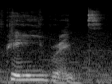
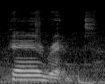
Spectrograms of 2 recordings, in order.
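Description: First: The first vowel sounds like 'ay'. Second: The first vowel sounds like 'air'. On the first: The speaker calls it wrong. "So it's not pay rent" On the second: The speaker calls it right. "the diphthong air"

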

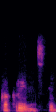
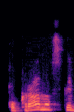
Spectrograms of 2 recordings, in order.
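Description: First: The second syllable has an 'ay' diphthong sound. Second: The second syllable has a plain 'a' sound. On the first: "мы транслитерируем таким вот образом" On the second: "можете услышать или прочесть Кокрановская библиотека"

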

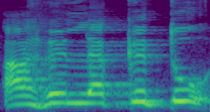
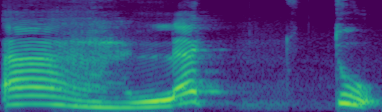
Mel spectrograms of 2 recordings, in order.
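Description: First: The k sound is released with an echoing bounce. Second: The k sound joins smoothly into the t. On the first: The speaker calls it wrong. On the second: The speaker calls it right.

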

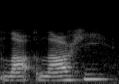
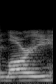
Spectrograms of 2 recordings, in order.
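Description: First: The nickname is said the German way. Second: The nickname is said the American way. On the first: The speaker calls it right. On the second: The speaker calls it wrong.

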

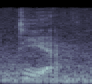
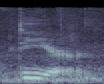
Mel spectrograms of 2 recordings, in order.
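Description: First: It is said with a German accent. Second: It is said with a strong American accent. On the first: The speaker calls it right. "But it's pronounced in German" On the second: The speaker calls it wrong. "If I had a strong American accent, I would say dear"

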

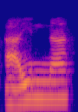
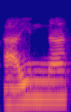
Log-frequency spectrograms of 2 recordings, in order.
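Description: First: The second glottal stop is softened and eased. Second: The same.

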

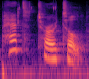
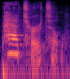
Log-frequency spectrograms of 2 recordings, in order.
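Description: First: The t sound is said twice, once per word. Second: The t sound is said only once, shared. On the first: "telaffuz edilmesini beklediğimiz" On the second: "Bir tane T"

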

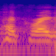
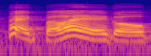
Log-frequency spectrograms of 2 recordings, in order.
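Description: First: It is said with a plain English accent. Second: It is said with an Italian accent. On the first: The speaker calls it wrong. "You can't say Peg Perego" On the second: The speaker calls it right. "you have to go Peg Perego"

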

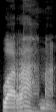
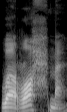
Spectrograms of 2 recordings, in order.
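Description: First: The r is pronounced light and thin. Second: The r is pronounced heavy and thick. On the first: The speaker calls it wrong. "ভুলটি হলো" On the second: The speaker calls it right. "র মোটা করে যেন রা না হয়ে যায়"

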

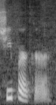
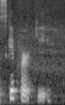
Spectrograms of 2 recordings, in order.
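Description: First: The word begins with an 'sh' sound. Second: The word begins with an 'sk' sound. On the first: This is the original pronunciation from the breed's home country. "the correct pronunciation of their breed is sheeperker" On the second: This is the usual North American pronunciation. "North Americans typically refer to them as the skipperky"

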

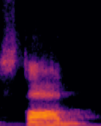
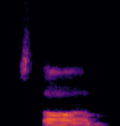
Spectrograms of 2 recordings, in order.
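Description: First: The vowel sounds like an open 'a'. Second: The vowel sounds like a rounded 'o'. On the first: This is the older pronunciation of the word. "kalau dulu ada bacanya stun. Ya, dibaca A, bukan dibaca setengah O" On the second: This is the present-day pronunciation of the word. "Kalau sekarang kan jadi setengah O ya"

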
